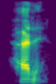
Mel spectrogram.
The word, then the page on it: Hare: Kapingamarangi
